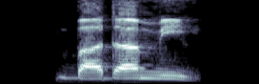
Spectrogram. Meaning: 1. almond-colored 2. brownish 3. brown
- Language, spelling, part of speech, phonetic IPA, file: Bengali, বাদামী, adjective, [ˈba.da.mi], LL-Q9610 (ben)-বাদামী.wav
